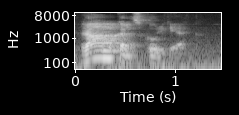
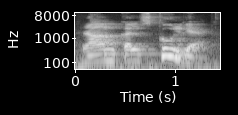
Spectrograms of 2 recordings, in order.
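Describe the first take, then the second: First: The word Ram is stressed. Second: The word school is stressed.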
